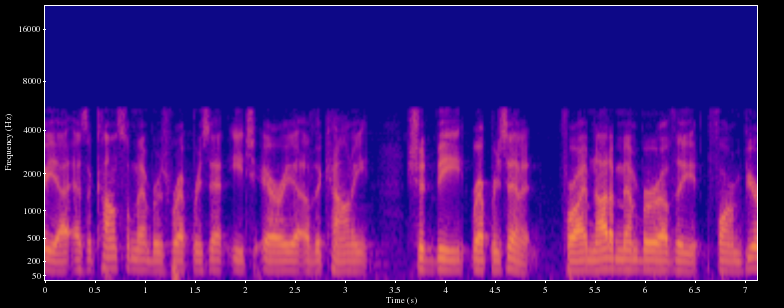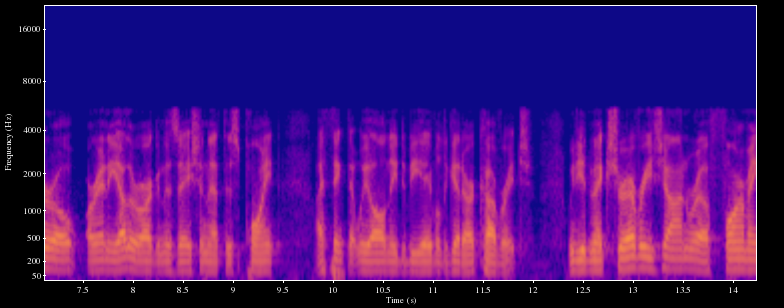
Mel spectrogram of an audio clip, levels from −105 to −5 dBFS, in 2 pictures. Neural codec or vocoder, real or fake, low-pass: none; real; 5.4 kHz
